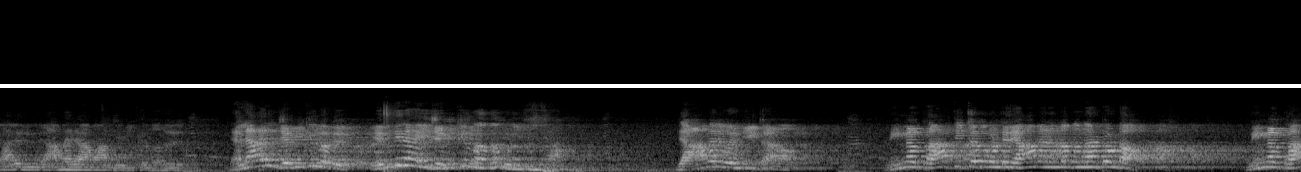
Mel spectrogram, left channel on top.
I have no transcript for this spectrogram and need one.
പലരും രാമരാമ ജപിക്കുന്നത്. എല്ലാവരും ജപിക്കുന്നത് എന്തിനായി ജപിക്കുന്നതെന്ന് പിടിക്കില്ല. രാമന് വേണ്ടിയിട്ടാണോ? നിങ്ങൾ പ്രാർത്ഥിച്ചത് കൊണ്ട് രാമൻ എന്തെന്ന് നേട്ടമുണ്ടോ? നിങ്ങൾ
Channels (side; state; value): left; silent; digital silence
